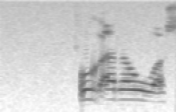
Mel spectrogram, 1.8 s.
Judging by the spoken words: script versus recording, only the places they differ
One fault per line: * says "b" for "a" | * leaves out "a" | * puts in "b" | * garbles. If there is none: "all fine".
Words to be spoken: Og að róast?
all fine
